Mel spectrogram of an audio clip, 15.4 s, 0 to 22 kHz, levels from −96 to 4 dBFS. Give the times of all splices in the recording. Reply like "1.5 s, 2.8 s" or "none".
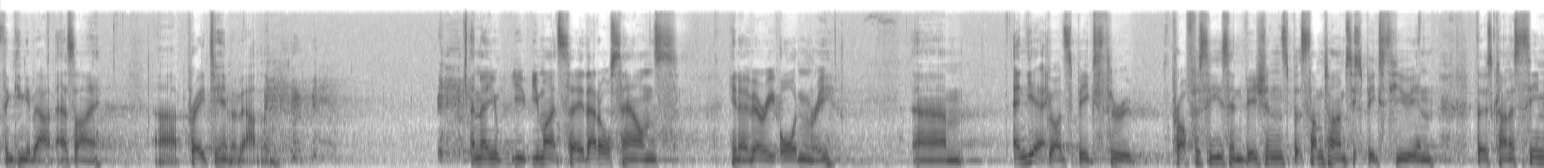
10.4 s, 13.5 s

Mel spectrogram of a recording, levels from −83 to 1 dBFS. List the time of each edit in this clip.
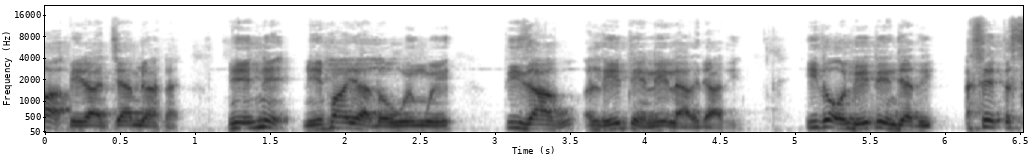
3.4 s

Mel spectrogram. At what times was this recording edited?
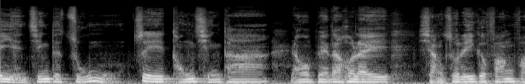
none

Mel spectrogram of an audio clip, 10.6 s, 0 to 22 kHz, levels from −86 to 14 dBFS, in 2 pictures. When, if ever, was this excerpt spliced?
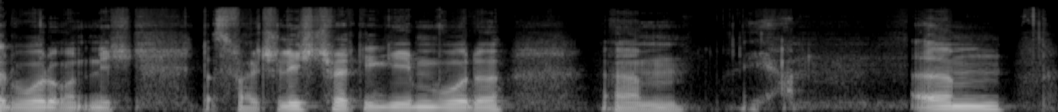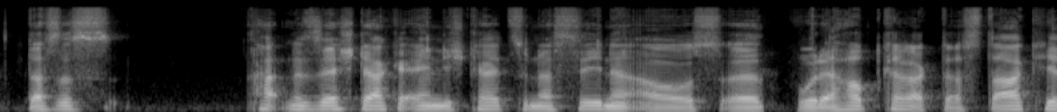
4.5 s, 9.1 s

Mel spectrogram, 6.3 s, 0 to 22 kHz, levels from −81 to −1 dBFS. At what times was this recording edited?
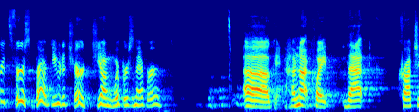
3.5 s

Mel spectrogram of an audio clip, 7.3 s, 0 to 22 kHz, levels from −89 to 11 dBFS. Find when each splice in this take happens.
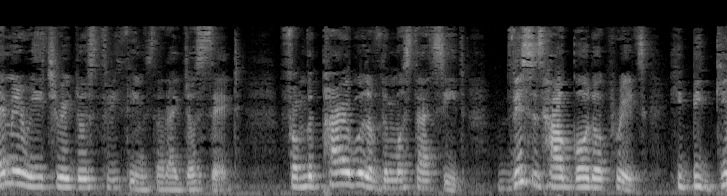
none

